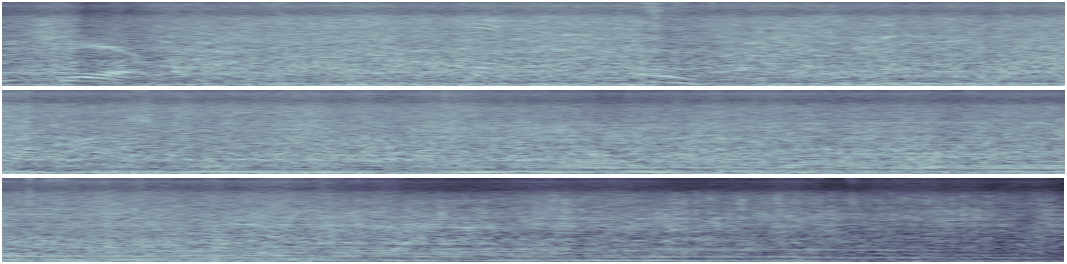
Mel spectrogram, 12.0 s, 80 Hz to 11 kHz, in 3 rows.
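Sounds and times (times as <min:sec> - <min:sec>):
propeller aircraft engine flying past: 0:00.0 - 0:11.9.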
